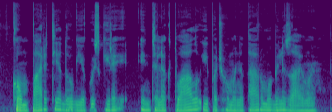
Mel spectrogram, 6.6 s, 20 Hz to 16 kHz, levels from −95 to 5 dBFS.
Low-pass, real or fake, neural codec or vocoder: 14.4 kHz; real; none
